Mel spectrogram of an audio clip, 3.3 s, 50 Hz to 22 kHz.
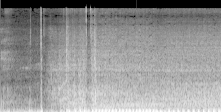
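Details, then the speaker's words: Honda Click 125 V3 scooter push-started after repair that fixed hard starting, stalling in traffic and knocking; catches at once and settles into an even steady putter without stalling. Idle RPM not yet verified against a Honda Click 150. "na siya Hindi na siya namamatay"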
